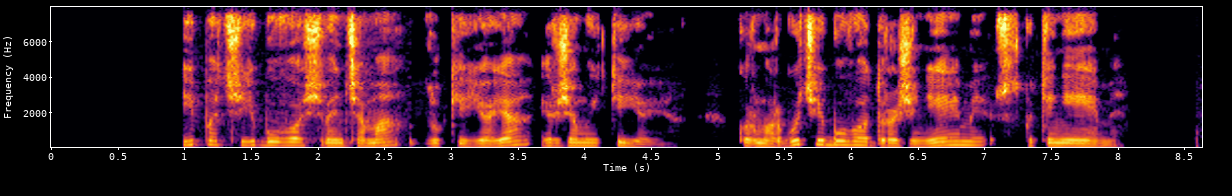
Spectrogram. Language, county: Lithuanian, Utena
